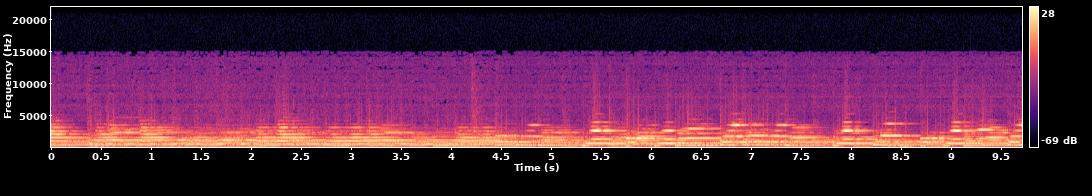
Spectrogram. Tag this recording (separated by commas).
Music, Steelpan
